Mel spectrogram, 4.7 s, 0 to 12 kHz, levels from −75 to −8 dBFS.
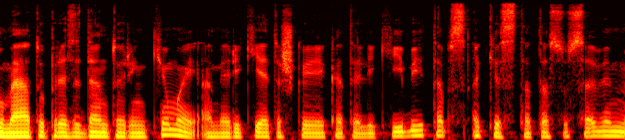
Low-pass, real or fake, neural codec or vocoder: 10.8 kHz; real; none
